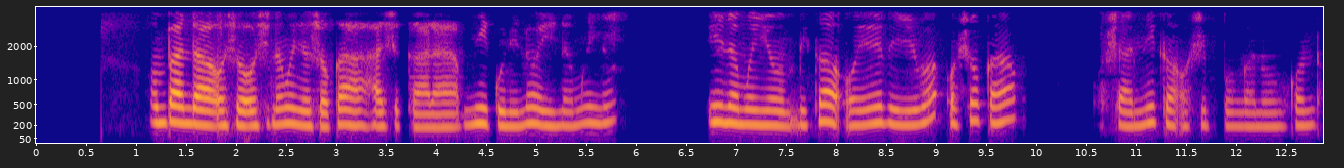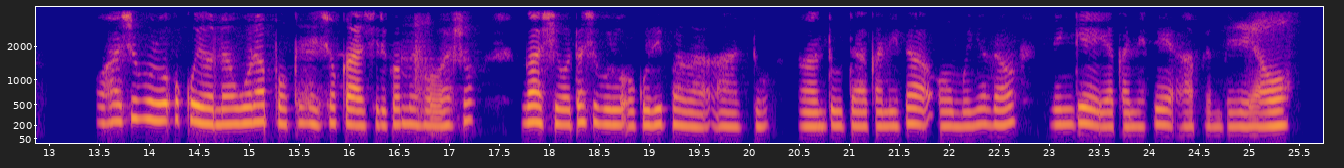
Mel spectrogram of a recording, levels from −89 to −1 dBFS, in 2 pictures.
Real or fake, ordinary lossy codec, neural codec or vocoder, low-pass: real; AAC, 24 kbps; none; 3.6 kHz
